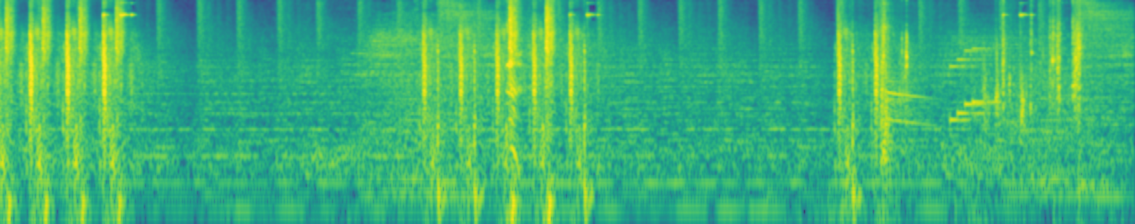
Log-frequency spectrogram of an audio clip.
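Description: Gunfire in the video game Valkyria Chronicles Remastered, with several loud bursts of shots in clusters separated by quieter stretches and game background sound.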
